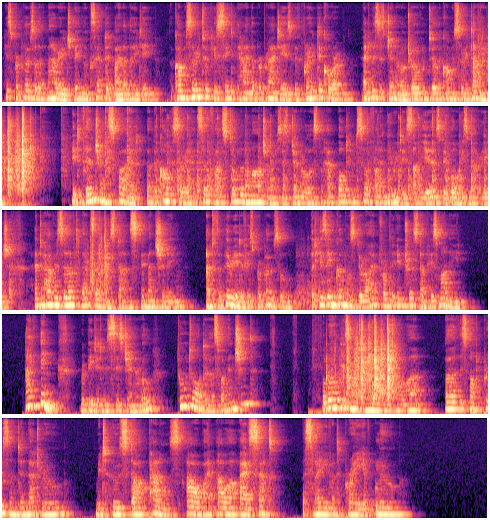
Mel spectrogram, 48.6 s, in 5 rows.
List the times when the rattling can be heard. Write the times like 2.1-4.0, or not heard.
9.2-10.4, 20.6-21.6, 35.3-37.0.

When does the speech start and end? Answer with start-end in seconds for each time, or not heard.
0.1-9.8, 11.1-28.6, 29.6-34.2, 35.5-46.9.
